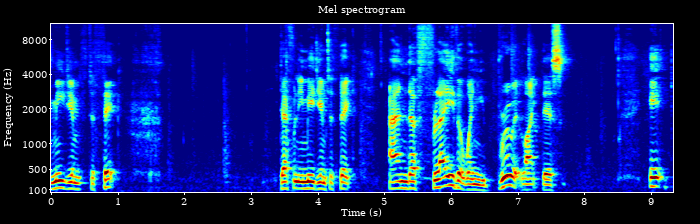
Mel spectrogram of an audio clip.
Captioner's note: sips tea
